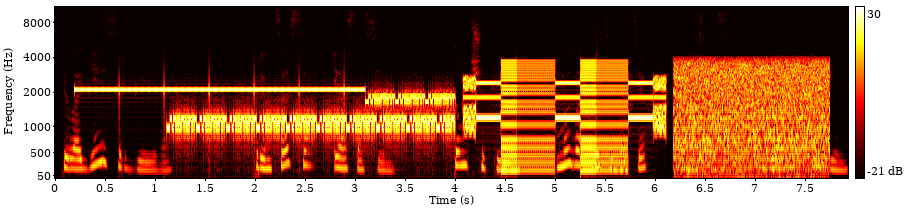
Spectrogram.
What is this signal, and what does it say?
Dial-up modem handshake (V.34 or later), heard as a whistle, warbles, then hiss.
